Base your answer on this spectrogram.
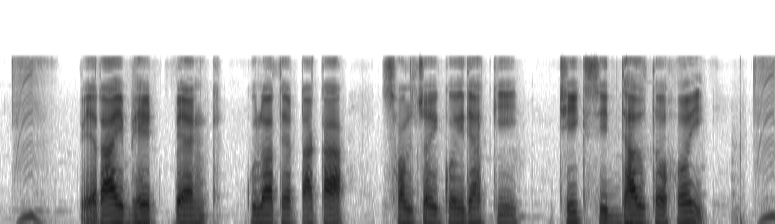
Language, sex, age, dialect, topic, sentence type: Bengali, male, 18-24, Jharkhandi, banking, statement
